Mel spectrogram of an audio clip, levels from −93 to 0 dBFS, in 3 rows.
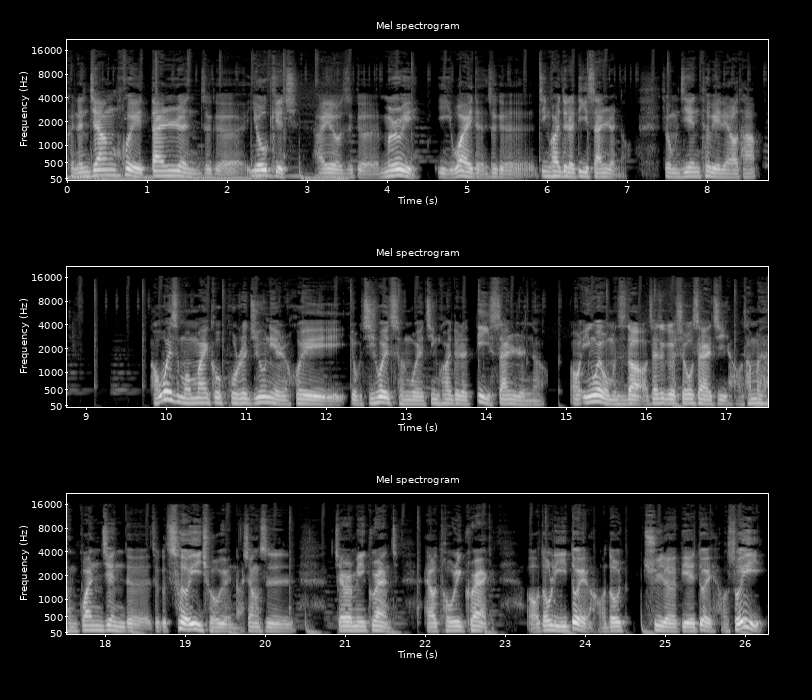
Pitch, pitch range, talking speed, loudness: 115 Hz, 105-130 Hz, 330 characters per minute, -24 LUFS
